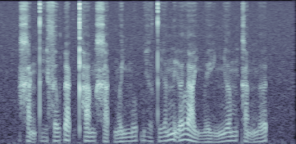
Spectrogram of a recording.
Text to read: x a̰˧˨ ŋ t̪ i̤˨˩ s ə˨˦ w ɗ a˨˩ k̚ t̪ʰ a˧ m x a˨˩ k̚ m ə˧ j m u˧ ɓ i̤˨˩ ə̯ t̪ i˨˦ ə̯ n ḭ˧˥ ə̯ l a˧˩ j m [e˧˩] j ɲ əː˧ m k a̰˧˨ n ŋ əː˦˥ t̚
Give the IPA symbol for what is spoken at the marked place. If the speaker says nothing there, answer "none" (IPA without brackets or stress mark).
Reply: e˧˩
